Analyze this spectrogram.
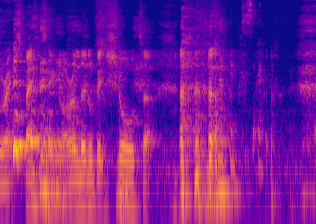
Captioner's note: chuckles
